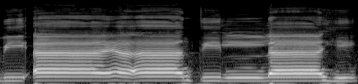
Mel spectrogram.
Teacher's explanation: لفظ اللہ کو یہاں باریک رکھیے گا، اس سے پہلے تا کے نیچے زیر ہے، کسرہ ہے تو باریک رکھیے گا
